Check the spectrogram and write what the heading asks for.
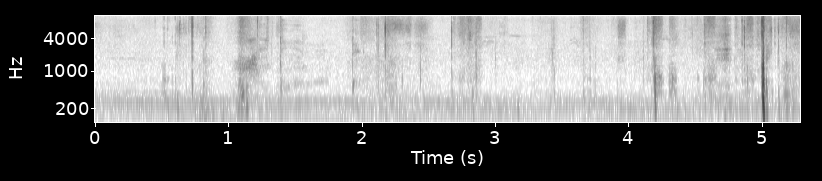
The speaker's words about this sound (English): I was able to successfully get the two things, and you heard it a tiny little clitter clatter of Lego bricks.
